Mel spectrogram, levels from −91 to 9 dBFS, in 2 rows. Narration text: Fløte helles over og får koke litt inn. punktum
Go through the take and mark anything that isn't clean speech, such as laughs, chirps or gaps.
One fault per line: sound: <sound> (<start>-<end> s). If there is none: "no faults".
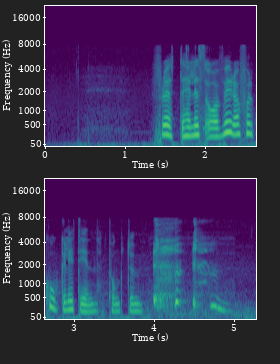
sound: cough (4.0-5.0 s)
